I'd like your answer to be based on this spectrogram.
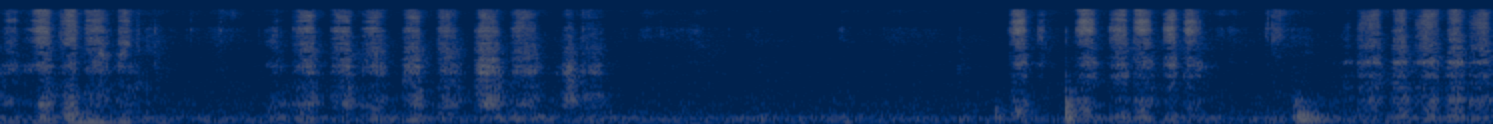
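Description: A yellow wooden colored pencil is rubbed in rapid back-and-forth shading strokes across a flat white paper mandala coloring sheet lying on a table. The strokes make a soft, bright, dry rasp, coming in quick bursts grouped into several runs separated by quieter pauses.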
